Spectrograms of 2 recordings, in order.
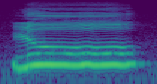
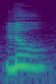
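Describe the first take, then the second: First: The vowel is long and extended. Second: The vowel is short. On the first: "if I extend" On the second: "That's called short vowel"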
